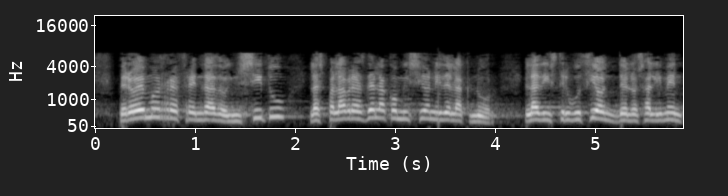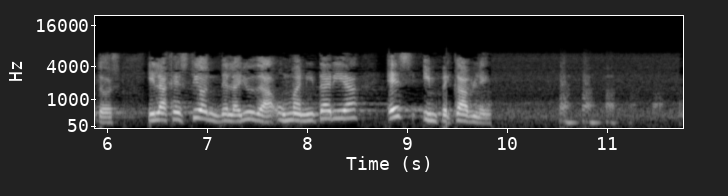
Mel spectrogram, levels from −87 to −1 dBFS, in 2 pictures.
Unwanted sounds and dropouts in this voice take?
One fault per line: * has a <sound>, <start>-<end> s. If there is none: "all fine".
* has a laugh, 10.5-11.6 s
